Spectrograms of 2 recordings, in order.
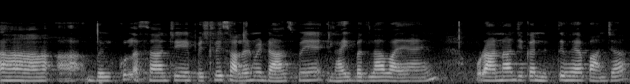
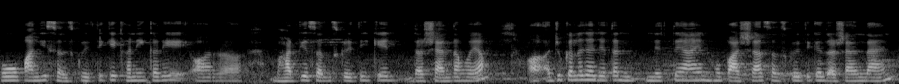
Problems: constant background noise, echo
